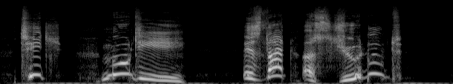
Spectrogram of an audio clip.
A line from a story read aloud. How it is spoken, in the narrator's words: shrieked Professor McGonagall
